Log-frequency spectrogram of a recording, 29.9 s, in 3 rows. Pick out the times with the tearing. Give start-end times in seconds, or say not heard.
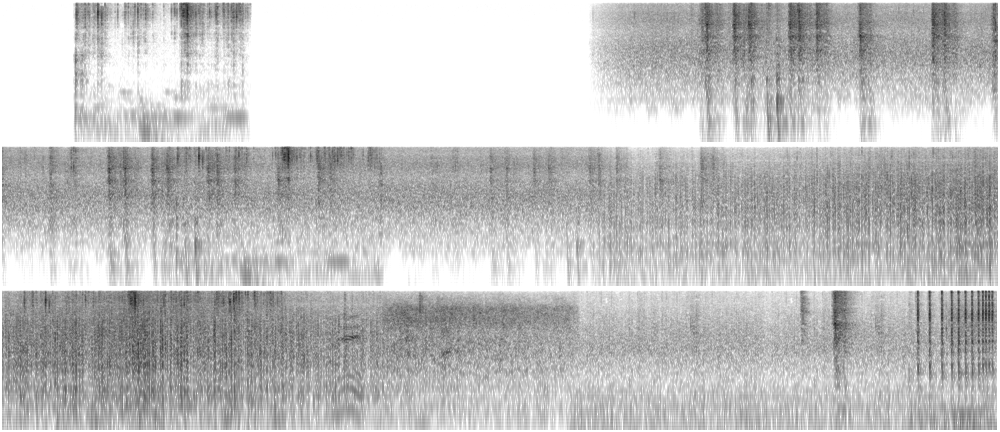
0.7-2.5, 11.7-13.8, 20.1-22.8.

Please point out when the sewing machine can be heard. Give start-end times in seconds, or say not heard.
not heard.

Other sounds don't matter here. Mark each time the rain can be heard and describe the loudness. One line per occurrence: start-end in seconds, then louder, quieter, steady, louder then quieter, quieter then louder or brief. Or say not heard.
5.9-29.8 louder then quieter.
